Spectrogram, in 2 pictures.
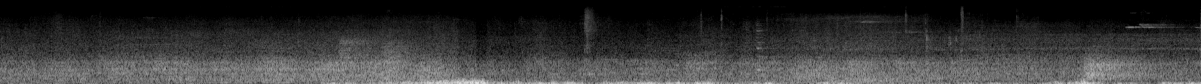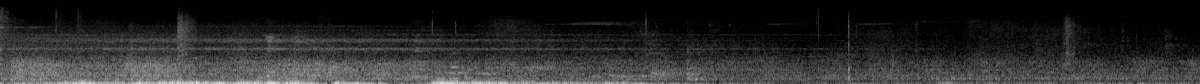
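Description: Stockholm metro (tunnelbana) train moving through the station, a heavy low rumble that swells and eases several times with a steady high whine over it, fading away about three-quarters of the way through.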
